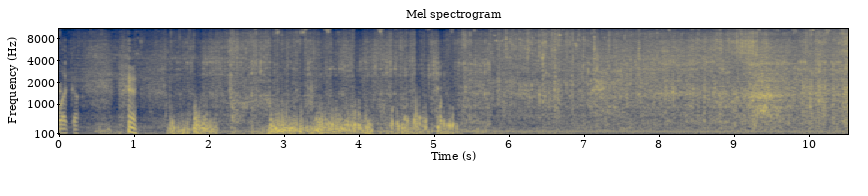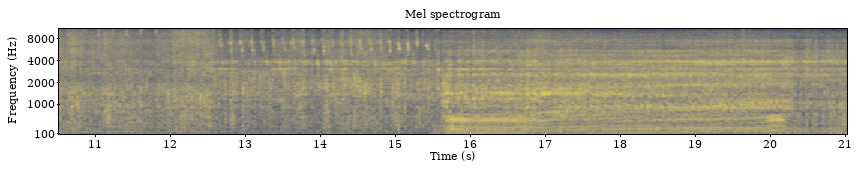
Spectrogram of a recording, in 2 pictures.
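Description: A motor engine running steadily under riding noise from a gravel track, growing louder with a steady hum about three-quarters of the way through.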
